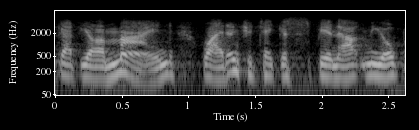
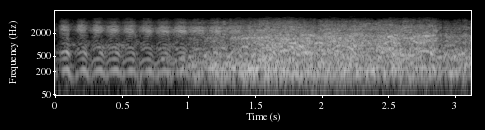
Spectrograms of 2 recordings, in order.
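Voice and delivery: loud, long chuckling laugh; hearty laugh; 4 semitones higher, 5 dB louder than usual. Acted. Judge laughing at his own joke about Gildy.

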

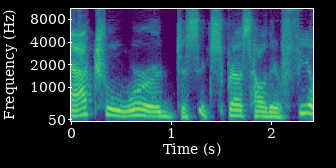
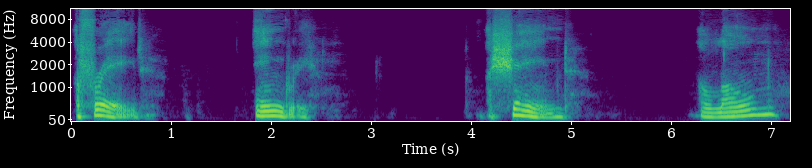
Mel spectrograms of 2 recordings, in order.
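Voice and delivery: slow word list, long silence after each; 2 semitones lower, slower than usual. Retold or imitated. Psychiatrist offering students words to try on, listing them slowly. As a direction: lay each word out singly, unhurried, falling away. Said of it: "when you list the words and they try them on".

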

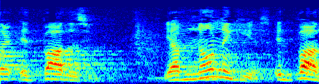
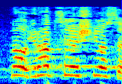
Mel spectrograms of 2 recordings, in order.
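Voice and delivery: raised, higher hurried urging; urgent call to child; 8 semitones higher, 7 dB louder, much faster than usual. Retold or imitated. Father hurrying his toddler to the bathroom, raised urgent call. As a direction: hurry the little boy along, half calling.

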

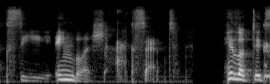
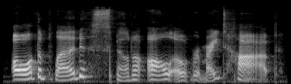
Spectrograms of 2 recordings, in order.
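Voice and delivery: normal talking voice

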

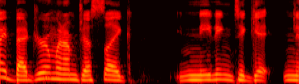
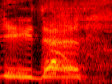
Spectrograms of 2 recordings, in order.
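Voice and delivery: hammed-up craving at a pitch meeting; mock desperate plea; 4 semitones higher, much slower than usual. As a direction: beg for it slowly like a craving. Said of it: "You're like".

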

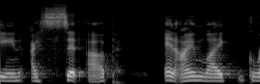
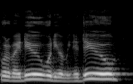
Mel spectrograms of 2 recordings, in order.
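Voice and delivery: loud, higher urgent questions; re-enacted alarm, much louder; imitated flustered partner; 3 semitones higher, 10 dB louder, much faster than usual. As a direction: voice a partner at a loss.

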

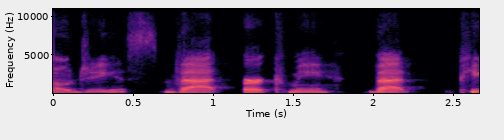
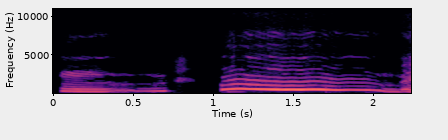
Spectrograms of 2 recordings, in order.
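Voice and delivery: dog whimper; 14 semitones higher than usual. Retold or imitated. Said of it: "he's like".

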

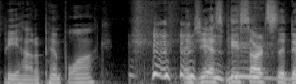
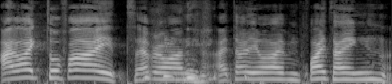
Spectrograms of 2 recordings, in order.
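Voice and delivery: high, slow French Canadian accent, hammed-up; mock French Canadian accent; 10 semitones higher, slower than usual. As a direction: ham up a French Canadian fighter boasting. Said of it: "very French Canadian accent".

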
